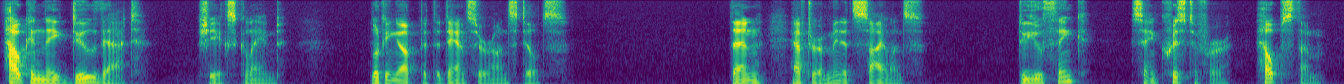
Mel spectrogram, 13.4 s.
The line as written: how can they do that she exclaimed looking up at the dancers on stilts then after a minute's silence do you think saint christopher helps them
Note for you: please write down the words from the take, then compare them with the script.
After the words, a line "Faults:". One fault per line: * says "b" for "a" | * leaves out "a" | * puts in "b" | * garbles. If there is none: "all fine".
how can they do that she exclaimed looking up at the dancer on stilts then after a minute's silence do you think saint christopher helps them
Faults:
* says "dancer" for "dancers"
